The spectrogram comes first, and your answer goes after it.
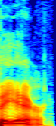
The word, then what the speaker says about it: Bayer: So it's actually pronounced Bayer. Oh yeah? Yeah, that's Bayer.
